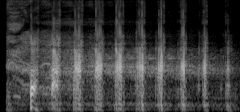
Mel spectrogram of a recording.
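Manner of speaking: airy unvoiced laugh; short breathy chuckle. Real, not acted. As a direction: laugh at the punchline. Laughs after story.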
